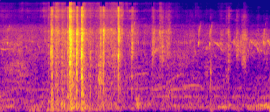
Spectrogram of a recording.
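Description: Malbai and Panjabi pigeons let loose at a home pigeon sale, giving a brief flurry of flapping wing beats at close range, fairly soft, with faint low background sounds.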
